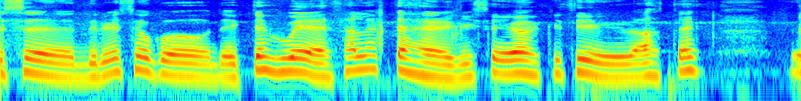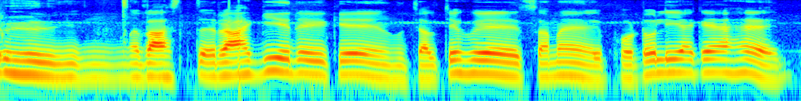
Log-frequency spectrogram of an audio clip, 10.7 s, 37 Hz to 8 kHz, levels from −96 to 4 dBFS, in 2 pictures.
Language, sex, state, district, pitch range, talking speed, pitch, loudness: Hindi, male, Chhattisgarh, Balrampur, 135-170 Hz, 130 wpm, 150 Hz, -21 LUFS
